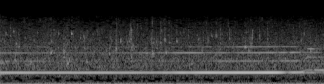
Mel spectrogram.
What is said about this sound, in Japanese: この川のほとりからは毎夜毎夜笛の音が流れてきます。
